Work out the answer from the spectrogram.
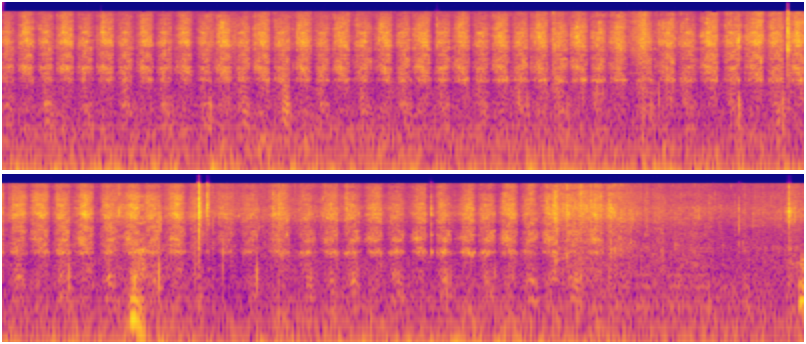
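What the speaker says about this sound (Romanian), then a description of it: "Drujba manual. Nu faci gălăgie." A hand saw cuts through wood with steady, rapid back-and-forth rasping strokes, close and continuous throughout.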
